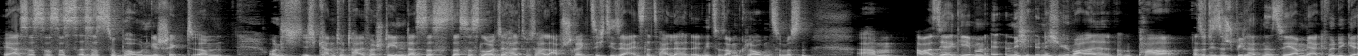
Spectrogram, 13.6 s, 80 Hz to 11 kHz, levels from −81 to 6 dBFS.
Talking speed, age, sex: 205 wpm, 20-39, male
